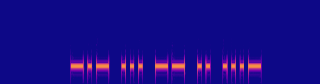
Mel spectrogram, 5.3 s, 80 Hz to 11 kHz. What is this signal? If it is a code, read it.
Morse code, heard as a keyed tone, about 17 wpm, 700 Hz. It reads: KSMIV
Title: Code Groups - 5 Letters - 17wpm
